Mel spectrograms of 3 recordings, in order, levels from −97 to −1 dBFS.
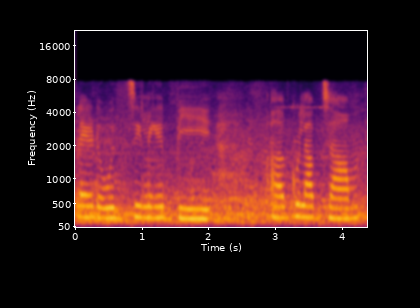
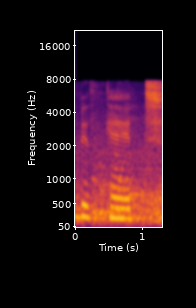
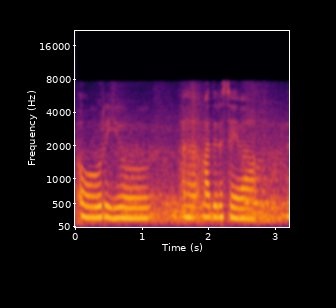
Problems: constant background noise, low volume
